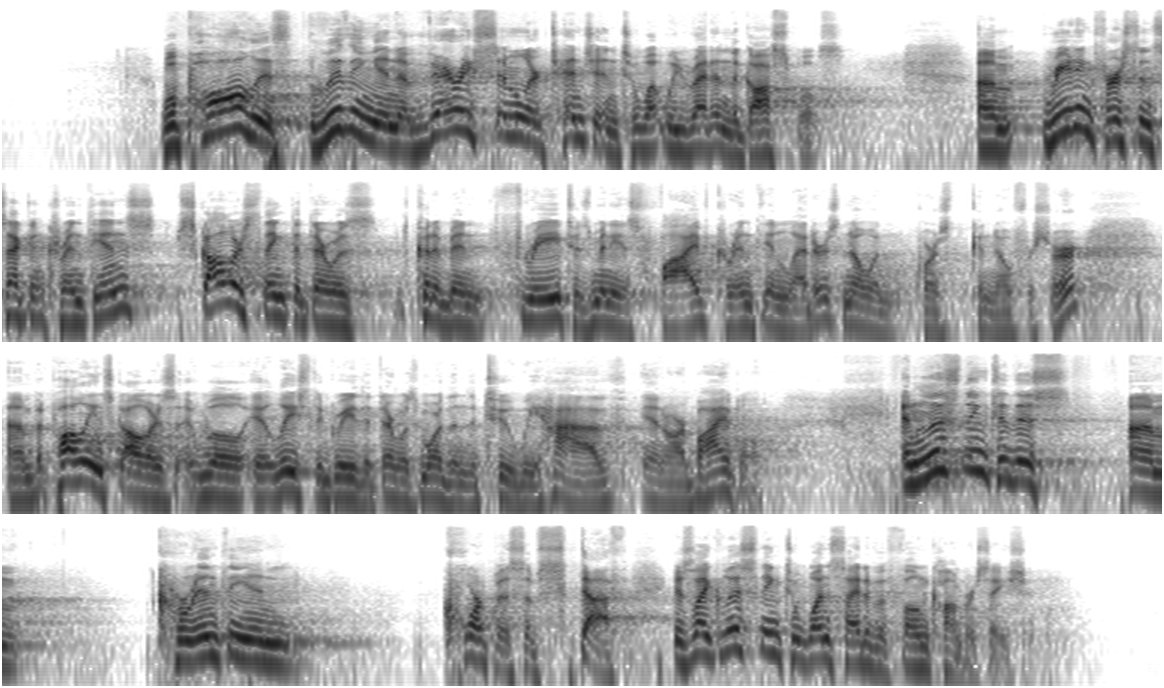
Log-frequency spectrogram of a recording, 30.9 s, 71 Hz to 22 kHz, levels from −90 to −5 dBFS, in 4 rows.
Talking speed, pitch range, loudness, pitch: 165 wpm, 130-200 Hz, -24 LUFS, 155 Hz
